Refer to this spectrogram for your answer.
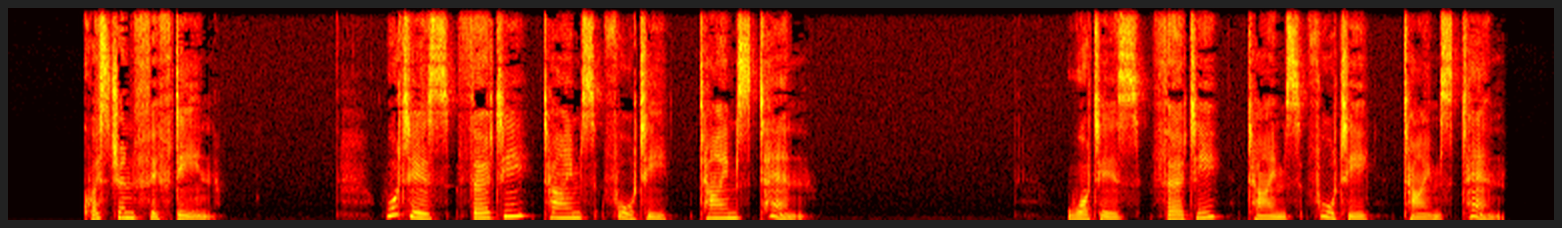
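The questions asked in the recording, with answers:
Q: What is 30 times 40 times 10?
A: 12000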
